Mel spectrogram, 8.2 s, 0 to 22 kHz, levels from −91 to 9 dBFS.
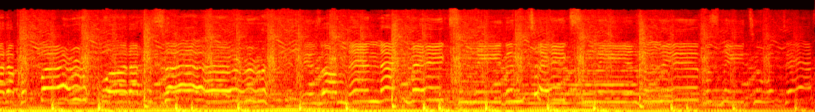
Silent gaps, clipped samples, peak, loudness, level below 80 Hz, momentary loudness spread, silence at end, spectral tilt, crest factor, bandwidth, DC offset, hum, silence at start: none; under 0.1%; -2 dBFS; -16 LUFS; -22 dBFS; 6 LU; 0 s; -3.5 dB/octave; 14 dB; 16 kHz; under 0.1%; none; 0 s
